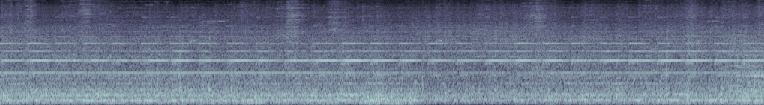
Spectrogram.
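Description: Freight train tank cars rolling past at a grade crossing, their steel wheels clacking over the rails. A steady ringing from the crossing bell sounds over it.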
